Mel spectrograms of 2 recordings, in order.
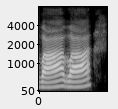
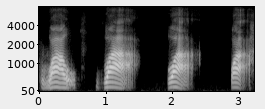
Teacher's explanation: वाव में क्या है कि होंठ गोल होते हैं, होंठों की गोलाई जो होती है यही इसका मखरज है। होंठों की गोलाई ही इसका मखरज होता है।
